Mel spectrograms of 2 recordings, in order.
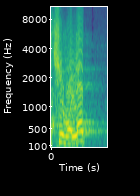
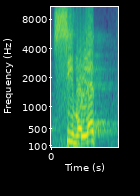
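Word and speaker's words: שִׁבֹּלֶת: Les dijeron que pronunciaban la palabra Chibolet. Y entonces ellos decían Sibolet.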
